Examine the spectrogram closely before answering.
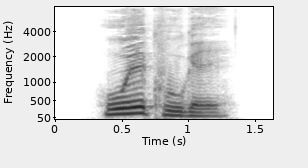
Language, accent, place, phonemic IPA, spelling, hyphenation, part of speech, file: German, Germany, Berlin, /ˈhoːlˌkuːɡl̩/, Hohlkugel, Hohl‧ku‧gel, noun, De-Hohlkugel.ogg
- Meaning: hollow sphere or ball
